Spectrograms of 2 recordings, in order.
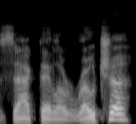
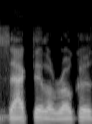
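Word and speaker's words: de la Rocha: they I actually heard somebody pronounce it Zack deoa I know him as Zack de laoka the lead singer of Rage Against the Machine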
